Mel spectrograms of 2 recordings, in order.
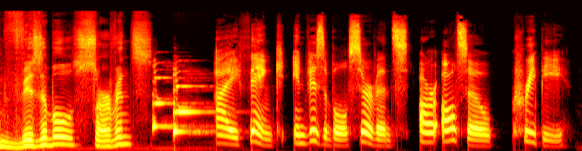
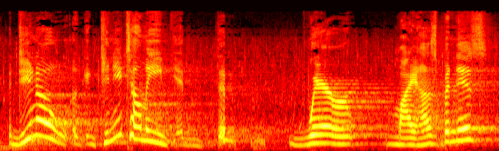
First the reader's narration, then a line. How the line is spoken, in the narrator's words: she asked nervously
